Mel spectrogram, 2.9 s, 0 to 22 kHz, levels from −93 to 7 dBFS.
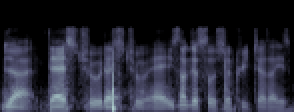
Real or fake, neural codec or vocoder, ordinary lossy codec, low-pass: fake; codec, 16 kHz, 4 kbps, X-Codec, HuBERT features, trained on balanced general audio; none; none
